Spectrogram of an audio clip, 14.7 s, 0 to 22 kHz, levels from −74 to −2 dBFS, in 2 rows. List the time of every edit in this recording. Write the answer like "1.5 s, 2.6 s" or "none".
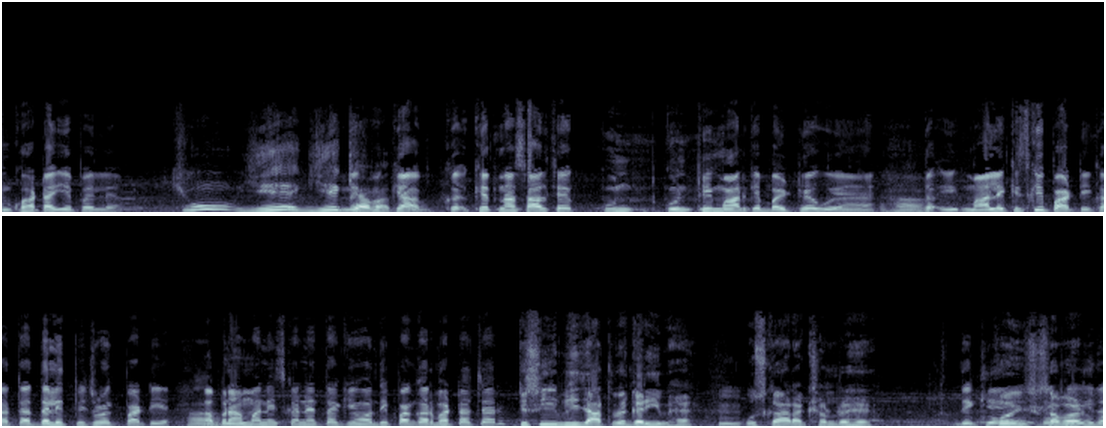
10.8 s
